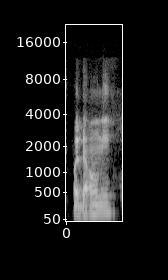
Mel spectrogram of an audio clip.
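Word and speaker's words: Fidone: Fiadone? How do you say that, Terry? Fadoni.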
